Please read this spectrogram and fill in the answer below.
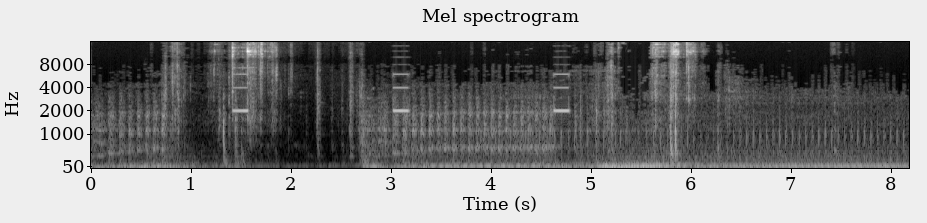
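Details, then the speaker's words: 2012 Nissan Frontier started after throttle body cleaning of carbon buildup; cranks and catches with a brief stumble, then fast, slightly uneven high idle that begins smoothing; may need idle relearn. "hesitated there a little bit I might have to have the vehicle relearn the Idol which is okay but start it up it's definitely running High still but it feels like it's smoothing out a little bit"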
